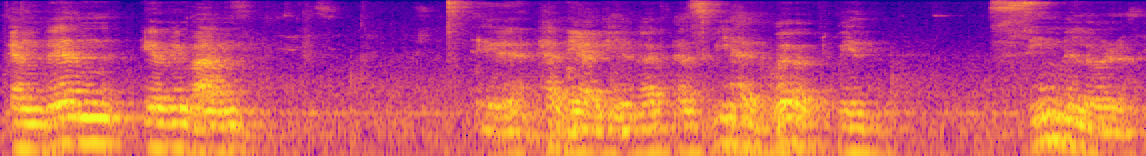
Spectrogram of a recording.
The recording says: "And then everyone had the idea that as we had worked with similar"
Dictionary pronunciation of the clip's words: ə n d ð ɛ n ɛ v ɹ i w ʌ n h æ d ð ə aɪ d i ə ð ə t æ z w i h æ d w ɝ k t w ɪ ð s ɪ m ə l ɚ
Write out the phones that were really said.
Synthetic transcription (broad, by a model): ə n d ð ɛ n ɛ v ɹ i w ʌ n h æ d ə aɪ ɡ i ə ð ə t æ s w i h æ d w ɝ k t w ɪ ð s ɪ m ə l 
